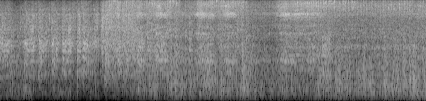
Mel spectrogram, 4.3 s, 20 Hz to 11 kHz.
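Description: Newly installed Chevrolet 250 inline-six running just after its first start, with a dense mechanical clatter; a steadier hum settles in about three seconds in.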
